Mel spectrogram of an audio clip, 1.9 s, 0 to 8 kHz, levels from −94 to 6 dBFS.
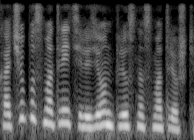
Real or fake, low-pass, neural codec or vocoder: real; 7.2 kHz; none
